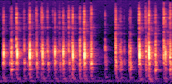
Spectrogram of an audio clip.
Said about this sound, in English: All right. Well, let me let me type in uh, frogs for sale.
